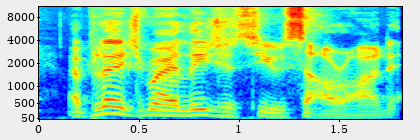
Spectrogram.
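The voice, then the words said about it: Badly done put-on accent. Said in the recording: “I don't know what that accent. ... I'm terrible with these.”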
